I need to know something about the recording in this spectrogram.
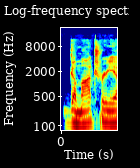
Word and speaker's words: gematria: some people pronounce it gamma tria orga Maitreya I like the hard G because it's geometry in language so essentially what this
